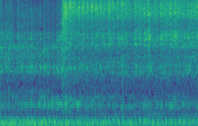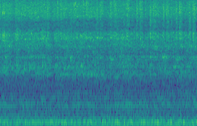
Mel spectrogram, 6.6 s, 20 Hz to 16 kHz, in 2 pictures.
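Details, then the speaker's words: 1981 Pontiac Trans Am V8 at idle after repairs: a deep, even exhaust burble with no misses or ticks; normal idle. "Sounding good, she's looking good. So we're gonna go for a little test drive."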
